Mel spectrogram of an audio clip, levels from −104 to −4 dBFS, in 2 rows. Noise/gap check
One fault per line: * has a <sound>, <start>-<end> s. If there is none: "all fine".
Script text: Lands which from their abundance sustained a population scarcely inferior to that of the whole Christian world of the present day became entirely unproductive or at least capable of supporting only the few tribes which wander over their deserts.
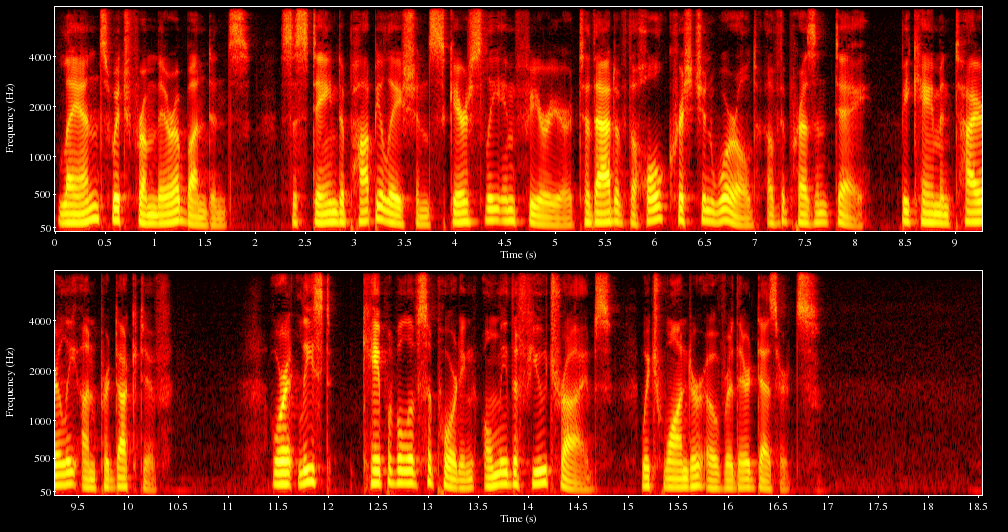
all fine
